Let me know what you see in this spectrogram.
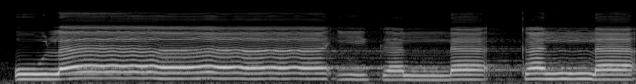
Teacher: Jadi memasukkan ka ke dalam bunyi la. Cara bacanya cukup ditekan saja tanpa harus ditahan ya. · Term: idgham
